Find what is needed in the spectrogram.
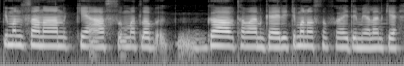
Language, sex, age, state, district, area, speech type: Kashmiri, female, 18-30, Jammu and Kashmir, Anantnag, urban, spontaneous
